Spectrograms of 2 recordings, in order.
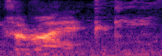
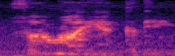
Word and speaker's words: furikake: Sure, I'd say Furikake. Phonetically, like Furikake, with a stress on the second syllable. Faraya cookie? Yeah, exactly. Furikake.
